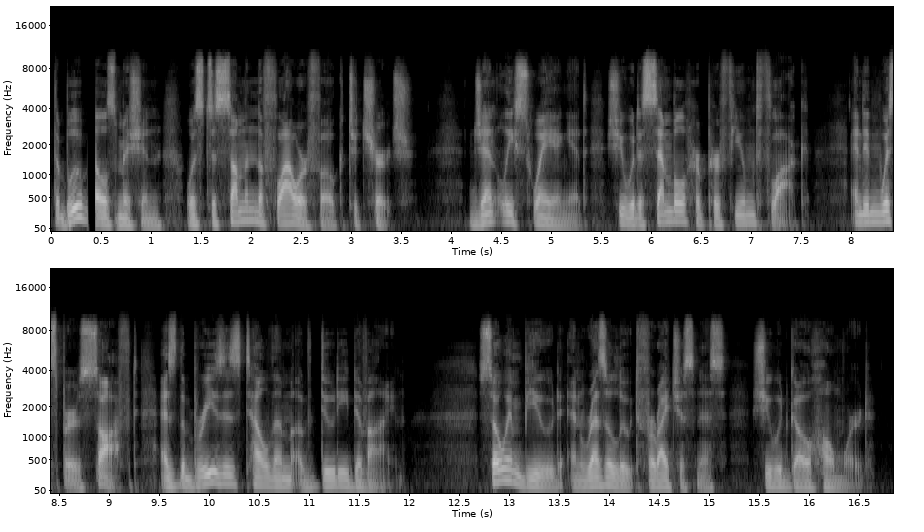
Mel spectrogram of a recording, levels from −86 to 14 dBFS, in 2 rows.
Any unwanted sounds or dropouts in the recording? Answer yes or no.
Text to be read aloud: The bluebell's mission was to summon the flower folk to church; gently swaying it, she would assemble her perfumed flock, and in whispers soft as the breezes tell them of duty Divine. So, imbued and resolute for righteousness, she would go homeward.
yes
